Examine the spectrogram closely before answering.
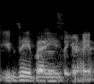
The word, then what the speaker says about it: Zayba: I apologize if I mispronounced you. Zyba, you got it right.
